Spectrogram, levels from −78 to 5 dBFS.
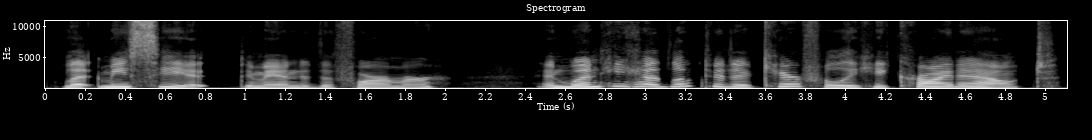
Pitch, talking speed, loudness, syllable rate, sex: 275 Hz, 210 wpm, -16 LUFS, 5.7 syllables/s, female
